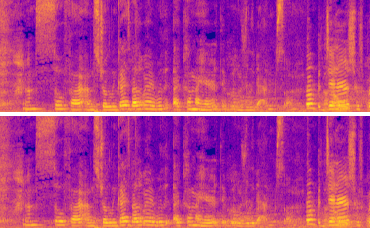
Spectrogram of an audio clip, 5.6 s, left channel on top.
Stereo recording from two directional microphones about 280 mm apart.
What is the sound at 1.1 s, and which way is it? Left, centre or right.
A woman's voice, centre.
